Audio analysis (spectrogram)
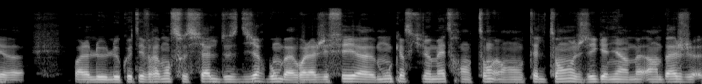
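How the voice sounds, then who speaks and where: A man's voice: medium pitch, clean tone, dry recording. A man hosting a casual online audio chat, talking with many hesitations and fillers. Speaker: host of a community audio space.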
